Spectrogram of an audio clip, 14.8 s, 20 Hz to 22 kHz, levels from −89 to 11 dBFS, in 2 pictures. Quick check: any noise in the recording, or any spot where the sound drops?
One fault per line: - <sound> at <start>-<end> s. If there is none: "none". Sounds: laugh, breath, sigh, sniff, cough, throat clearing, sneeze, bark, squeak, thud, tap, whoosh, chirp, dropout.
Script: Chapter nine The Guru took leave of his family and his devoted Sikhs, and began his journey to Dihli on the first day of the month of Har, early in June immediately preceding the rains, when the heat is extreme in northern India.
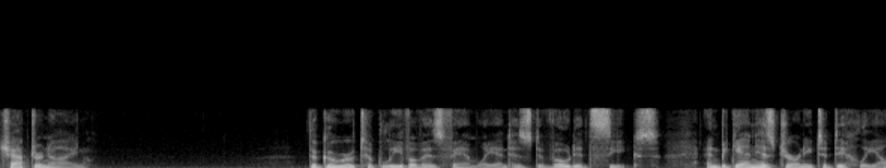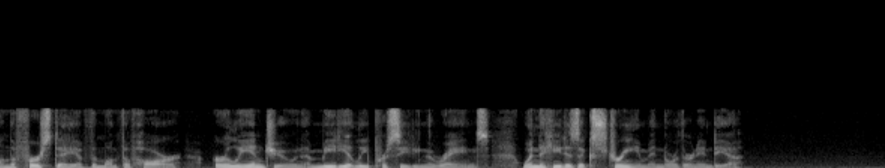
none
